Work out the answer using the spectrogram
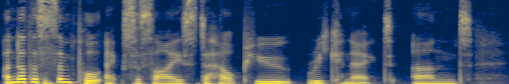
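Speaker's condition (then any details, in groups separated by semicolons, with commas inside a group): No condition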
